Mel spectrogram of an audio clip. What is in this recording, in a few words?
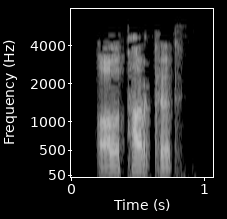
"autarchic", English; adjectives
